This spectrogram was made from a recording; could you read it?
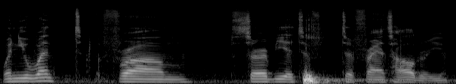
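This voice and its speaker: A man's voice: medium pitch, slow pace, dark tone, slight background noise. A man co-hosting a casual podcast, telling stories in loose, slangy talk with swearing. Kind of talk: casual chat.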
